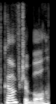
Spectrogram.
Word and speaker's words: comfortable: We talked about silent letters. Knife, no, rap, hour, Wednesday, comfortable. We talked about the th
